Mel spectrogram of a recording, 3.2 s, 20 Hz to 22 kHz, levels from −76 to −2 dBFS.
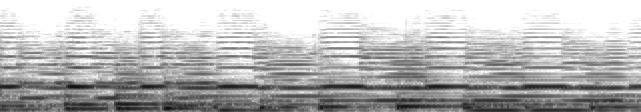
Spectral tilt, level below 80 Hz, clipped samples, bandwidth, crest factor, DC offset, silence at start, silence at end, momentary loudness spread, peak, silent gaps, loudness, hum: -7.5 dB/octave; -44 dBFS; under 0.1%; 13 kHz; 14 dB; under 0.1%; 0 s; 0 s; 3 LU; 0 dBFS; none; -15 LUFS; none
